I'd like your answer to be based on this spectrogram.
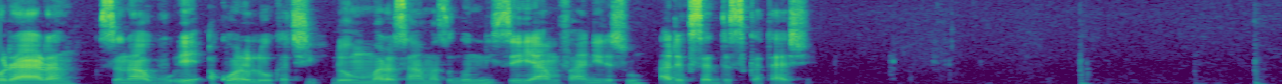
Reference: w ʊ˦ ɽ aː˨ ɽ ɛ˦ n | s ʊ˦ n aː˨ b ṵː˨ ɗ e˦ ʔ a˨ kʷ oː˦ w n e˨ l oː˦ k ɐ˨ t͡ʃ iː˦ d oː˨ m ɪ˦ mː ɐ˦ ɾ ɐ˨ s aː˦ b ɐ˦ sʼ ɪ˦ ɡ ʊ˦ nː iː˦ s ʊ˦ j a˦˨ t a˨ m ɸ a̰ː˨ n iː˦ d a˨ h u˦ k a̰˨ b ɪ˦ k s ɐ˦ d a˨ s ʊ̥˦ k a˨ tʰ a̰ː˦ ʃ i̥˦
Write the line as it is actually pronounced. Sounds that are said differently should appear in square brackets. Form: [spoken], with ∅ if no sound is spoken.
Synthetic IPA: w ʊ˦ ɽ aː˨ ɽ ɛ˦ n | s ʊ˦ n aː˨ b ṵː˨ ɗ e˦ ʔ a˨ kʷ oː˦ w n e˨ l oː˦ k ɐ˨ t͡ʃ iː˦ d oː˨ m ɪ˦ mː ɐ˦ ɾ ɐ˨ s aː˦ [m] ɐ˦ sʼ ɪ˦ ɡ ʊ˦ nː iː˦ s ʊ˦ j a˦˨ [ʔ] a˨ m ɸ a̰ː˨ n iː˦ d a˨ [s] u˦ [ʔ] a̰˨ [d] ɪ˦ k s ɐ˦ d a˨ s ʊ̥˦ k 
